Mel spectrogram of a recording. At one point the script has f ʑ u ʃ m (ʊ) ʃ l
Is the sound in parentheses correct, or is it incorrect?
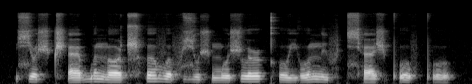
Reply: correct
